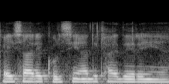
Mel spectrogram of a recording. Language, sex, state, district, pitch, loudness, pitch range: Hindi, male, Uttarakhand, Tehri Garhwal, 125 Hz, -13 LUFS, 120-130 Hz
